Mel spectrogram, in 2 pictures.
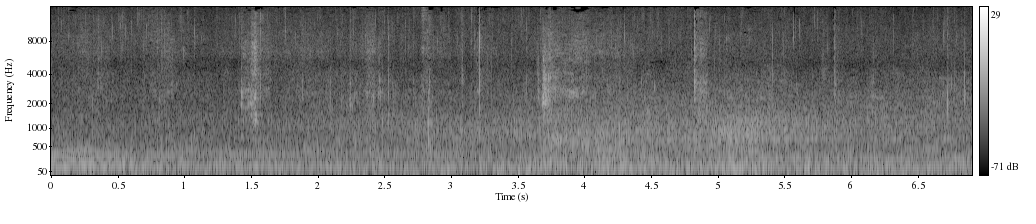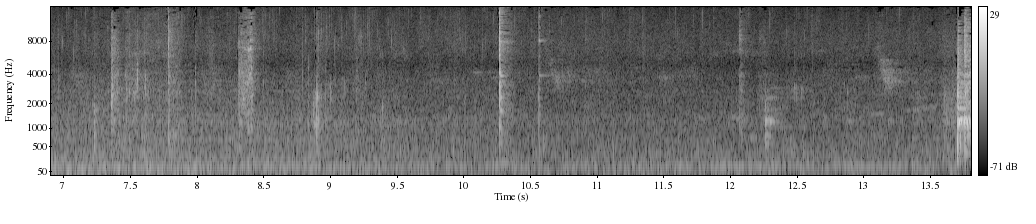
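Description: Metal ladle stirring a pot of fish and mushroom soup, clinking against the pot's side now and then over a steady low hiss, with a louder clatter of clinks near the end.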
